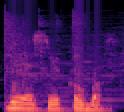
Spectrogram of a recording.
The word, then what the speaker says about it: Diyaz Yakubov: Say your last name, Diaz. I can't say. – Diaz Yakubova.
